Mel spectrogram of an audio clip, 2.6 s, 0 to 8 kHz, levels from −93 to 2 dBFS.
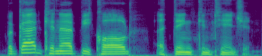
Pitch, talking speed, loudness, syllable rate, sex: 115 Hz, 185 wpm, -19 LUFS, 5.1 syllables/s, male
